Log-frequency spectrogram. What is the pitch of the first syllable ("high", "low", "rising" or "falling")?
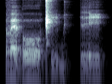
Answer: falling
